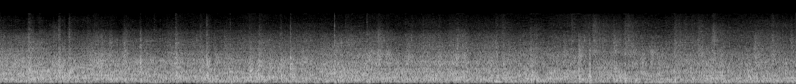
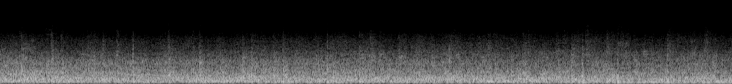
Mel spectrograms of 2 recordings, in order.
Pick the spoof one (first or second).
first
